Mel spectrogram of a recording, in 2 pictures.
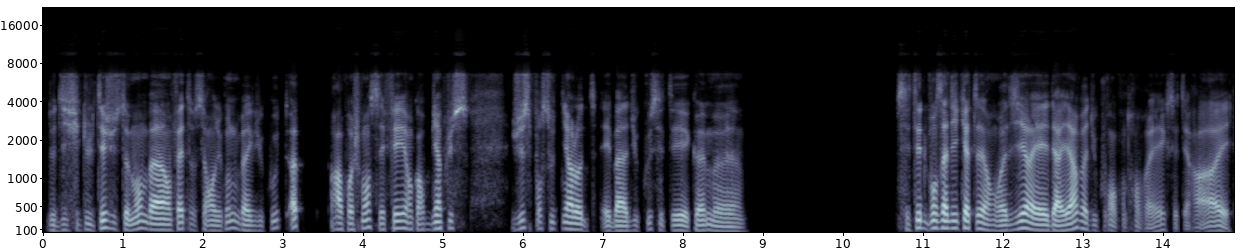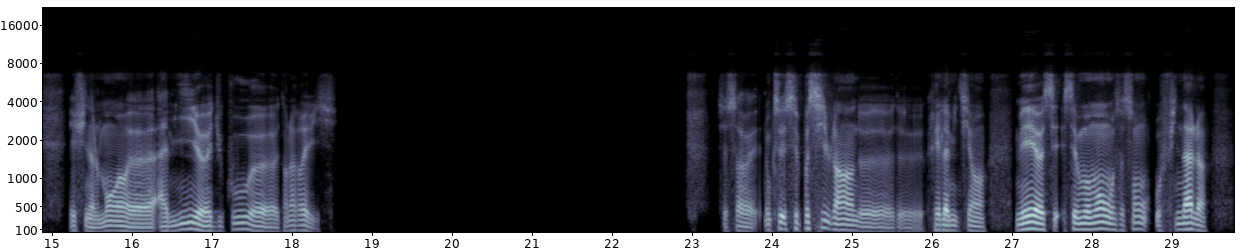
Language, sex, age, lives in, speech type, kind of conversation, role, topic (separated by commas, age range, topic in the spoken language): French, male, 30-34, France, conversation, podcast, guest, Comment compares-tu les amitiés en ligne et les amitiés dans la vie réelle ?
